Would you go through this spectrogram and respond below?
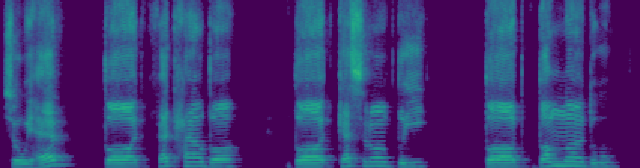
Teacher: The side of the tongue rises up to touch the gums of upper back teeth.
